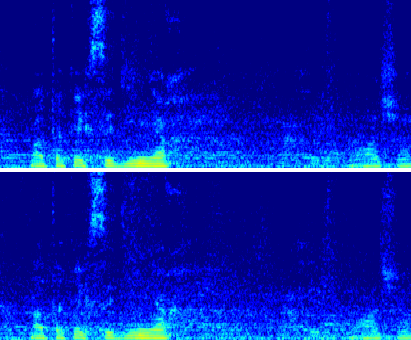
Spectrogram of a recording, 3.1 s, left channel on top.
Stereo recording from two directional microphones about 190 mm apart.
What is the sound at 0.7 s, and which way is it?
Speech, 20° left (ahead or behind).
